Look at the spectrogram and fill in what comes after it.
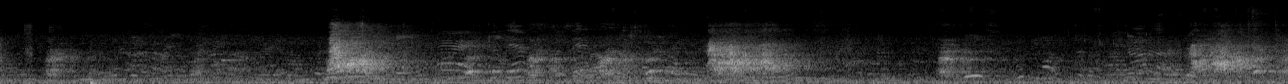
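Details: Löwchen at the AKC conformation breed judging in Perry, Georgia, on December 5, 2022, recorded on an iPhone; three loud bursts of sharp barking stand out over a steady indoor hum of crowd chatter and voices.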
